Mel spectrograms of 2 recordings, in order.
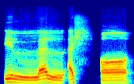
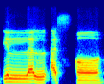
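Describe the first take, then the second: First: The last word is said with an 'sh' sound. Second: The last word is said with a plain 's' sound. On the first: The speaker calls it right. "ini shin" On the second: The speaker calls it wrong. "dibaca dengan sin"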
